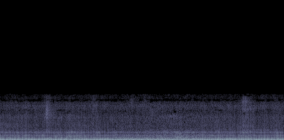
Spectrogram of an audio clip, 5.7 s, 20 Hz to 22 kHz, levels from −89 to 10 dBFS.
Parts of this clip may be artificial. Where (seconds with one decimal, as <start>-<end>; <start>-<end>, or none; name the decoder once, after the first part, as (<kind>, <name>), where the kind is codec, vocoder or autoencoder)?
0.0-2.3 (vocoder, WaveNeXt); 4.0-5.7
